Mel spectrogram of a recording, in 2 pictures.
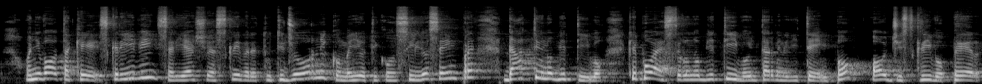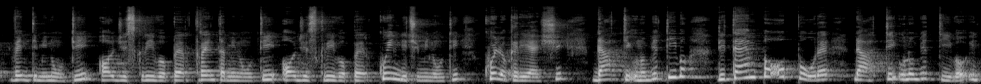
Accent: native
